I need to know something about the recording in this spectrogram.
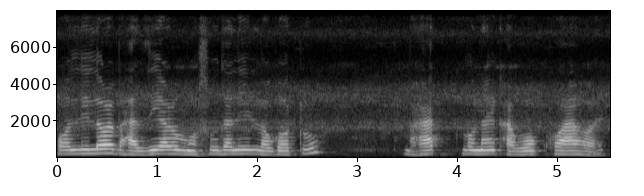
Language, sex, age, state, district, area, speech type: Assamese, female, 30-45, Assam, Golaghat, rural, spontaneous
